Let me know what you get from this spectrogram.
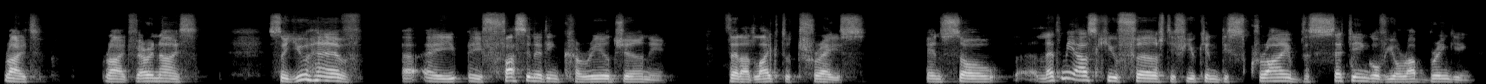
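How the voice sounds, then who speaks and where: A man hosting a podcast, asking deliberate, probing interview questions. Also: mid-range voice. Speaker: podcast host.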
